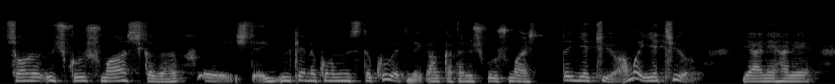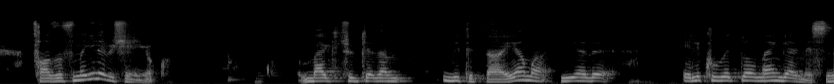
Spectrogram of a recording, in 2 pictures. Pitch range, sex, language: 145-210 Hz, male, Turkish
